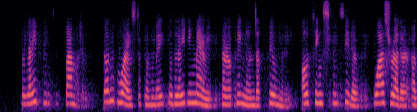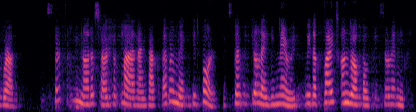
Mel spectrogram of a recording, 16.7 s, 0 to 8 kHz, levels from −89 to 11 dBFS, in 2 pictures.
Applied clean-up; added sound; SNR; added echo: neural mask model DeepFilterNet 3.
